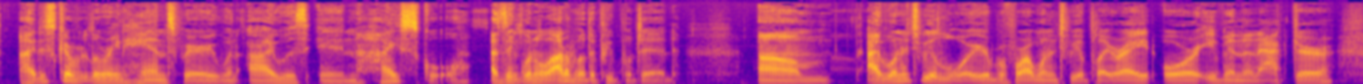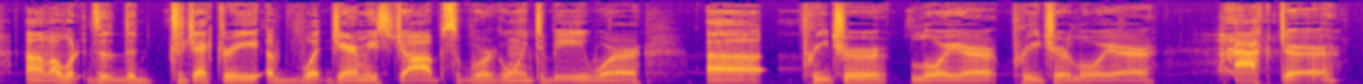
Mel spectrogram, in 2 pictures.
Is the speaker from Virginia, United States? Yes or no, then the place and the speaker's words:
yes; Martinsville, Virginia, United States; moved away; I'm from Martinsville, Virginia, a really small town in Virginia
